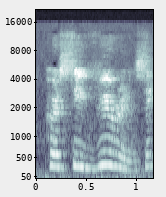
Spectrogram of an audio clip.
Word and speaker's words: perseverance: Cái từ perseverance thì nó có nghĩa là tính kiên nhẫn, kiên trì. Thì từ này của chúng ta lại là trọng âm dương tiết thứ mấy? À, thứ 3.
